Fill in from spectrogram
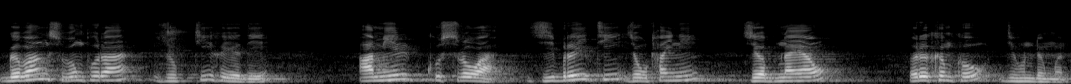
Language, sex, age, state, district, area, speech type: Bodo, male, 45-60, Assam, Chirang, urban, read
